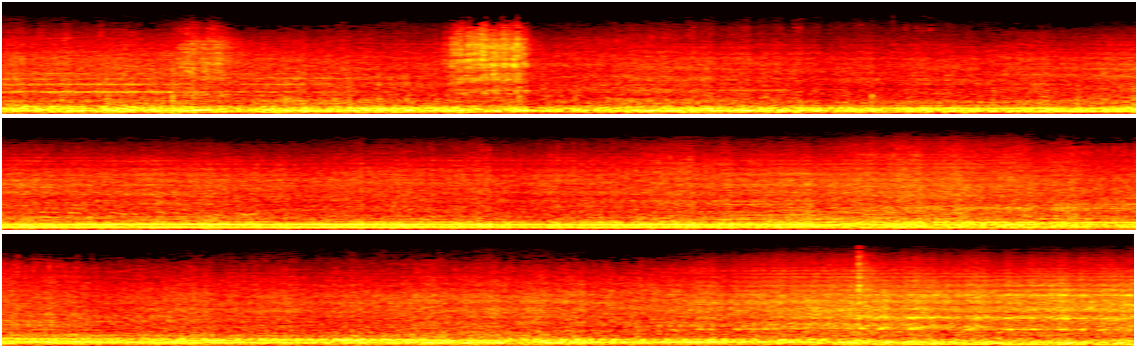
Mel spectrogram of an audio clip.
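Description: Vintage racing car engines running at low revs as the cars drive slowly past one after another. It is a steady deep engine drone whose pitch rises and falls a little.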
